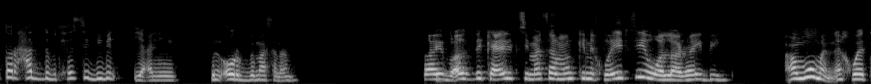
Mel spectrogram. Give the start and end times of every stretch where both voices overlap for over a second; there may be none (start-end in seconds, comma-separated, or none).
none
